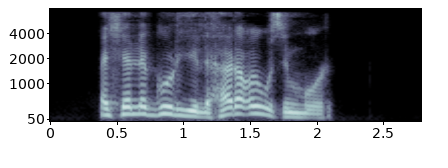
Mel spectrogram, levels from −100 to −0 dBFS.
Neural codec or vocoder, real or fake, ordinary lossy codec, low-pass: autoencoder, 48 kHz, 32 numbers a frame, DAC-VAE, trained on Japanese speech; fake; MP3, 64 kbps; 7.2 kHz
